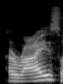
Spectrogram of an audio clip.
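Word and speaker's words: Arraez: They have speedy players like Buxton, and I believe his last name is pronounced Arise, like Luis Arise.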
